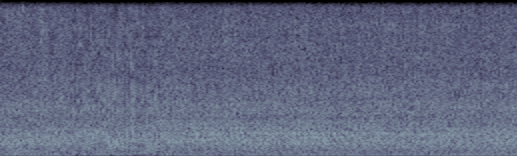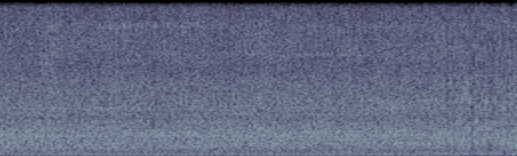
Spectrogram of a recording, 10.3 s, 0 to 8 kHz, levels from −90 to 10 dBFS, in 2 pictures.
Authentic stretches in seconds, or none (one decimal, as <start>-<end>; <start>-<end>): 0.0-0.7; 1.6-9.6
